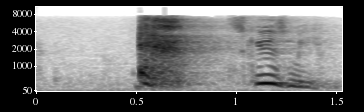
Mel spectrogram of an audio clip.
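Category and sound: human body sound, sneeze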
